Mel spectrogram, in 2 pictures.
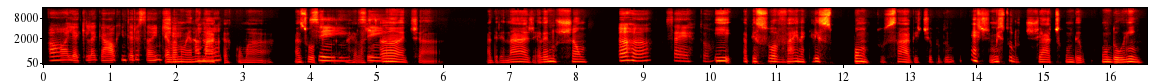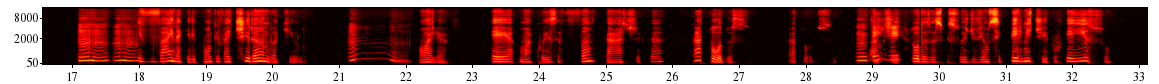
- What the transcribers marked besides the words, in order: distorted speech
- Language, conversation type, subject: Portuguese, advice, O que posso fazer agora para reduzir rapidamente a tensão no corpo e na mente?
